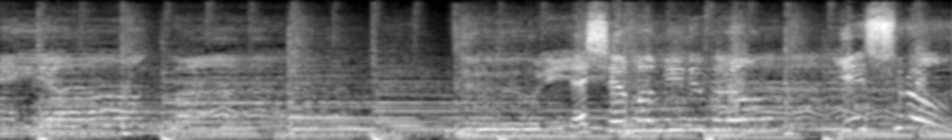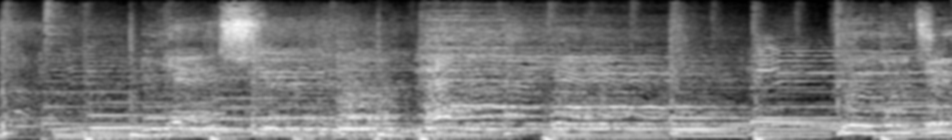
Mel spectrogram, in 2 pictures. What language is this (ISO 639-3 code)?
kor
